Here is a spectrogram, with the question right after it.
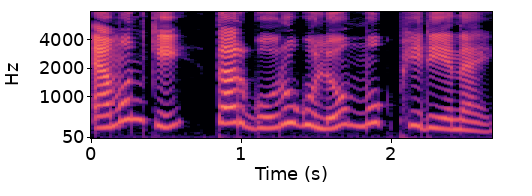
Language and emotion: Bengali, neutral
